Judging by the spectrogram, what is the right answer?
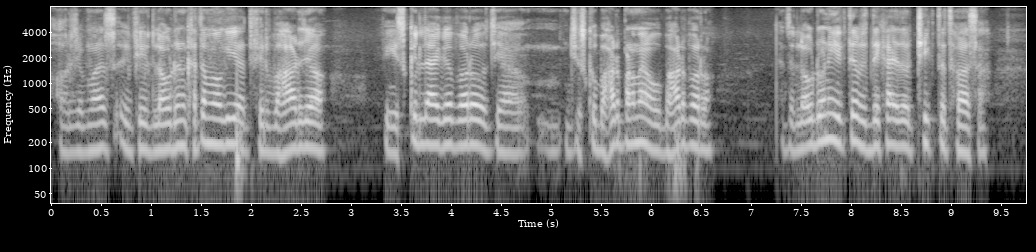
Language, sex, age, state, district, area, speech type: Urdu, male, 18-30, Bihar, Supaul, rural, spontaneous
